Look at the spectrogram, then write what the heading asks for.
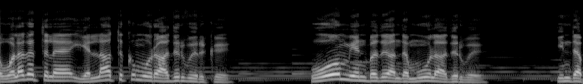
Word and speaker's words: ஓம்: ஓம் அப்படின்னு சொல்லும்போது அ, உ, இம் என்ற மூணு எழுத்துக்களை உச்சரிக்கணும்.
